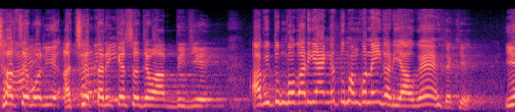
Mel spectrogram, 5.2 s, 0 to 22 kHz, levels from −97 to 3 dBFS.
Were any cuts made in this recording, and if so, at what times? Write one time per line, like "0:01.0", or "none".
none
